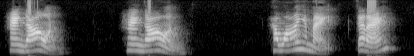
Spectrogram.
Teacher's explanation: add this nasal sort of sound. It means speaking through your nose. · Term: nasality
